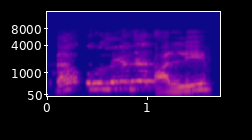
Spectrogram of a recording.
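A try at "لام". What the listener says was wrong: এটা আলিফ না, এটা হলো লাম। আলিফ যখন হবে তখন এরকম এরকম দাঁড়িয়ে হবে, কিন্তু এই টানটা, এই যে বেঁকাটা এই দিকে হবে, এই দিকে আসবে, ঠিক আছে। আর যখন লাম হবে তখন এর লামের বেঁকাটা এই দিকে আসবে। চলেন, এটা হলো লাম।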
